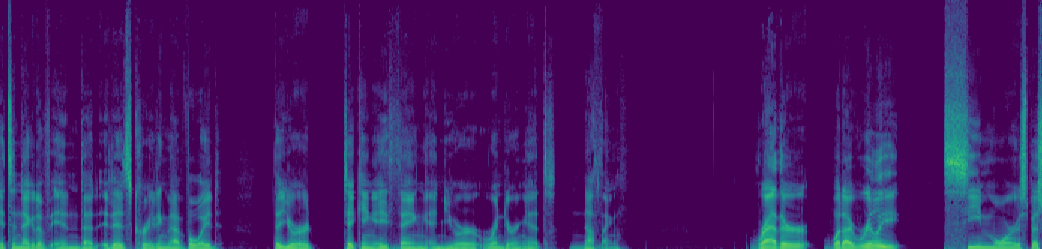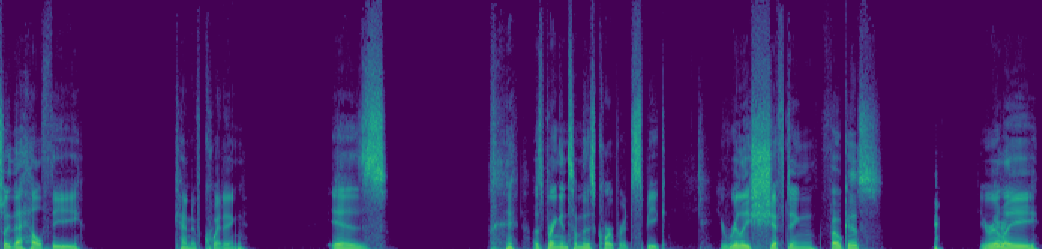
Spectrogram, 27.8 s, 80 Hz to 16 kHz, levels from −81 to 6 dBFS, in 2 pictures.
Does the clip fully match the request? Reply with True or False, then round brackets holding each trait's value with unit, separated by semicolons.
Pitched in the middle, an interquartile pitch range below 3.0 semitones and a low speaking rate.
False (105 Hz; 2.4 semitones; 100 wpm)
